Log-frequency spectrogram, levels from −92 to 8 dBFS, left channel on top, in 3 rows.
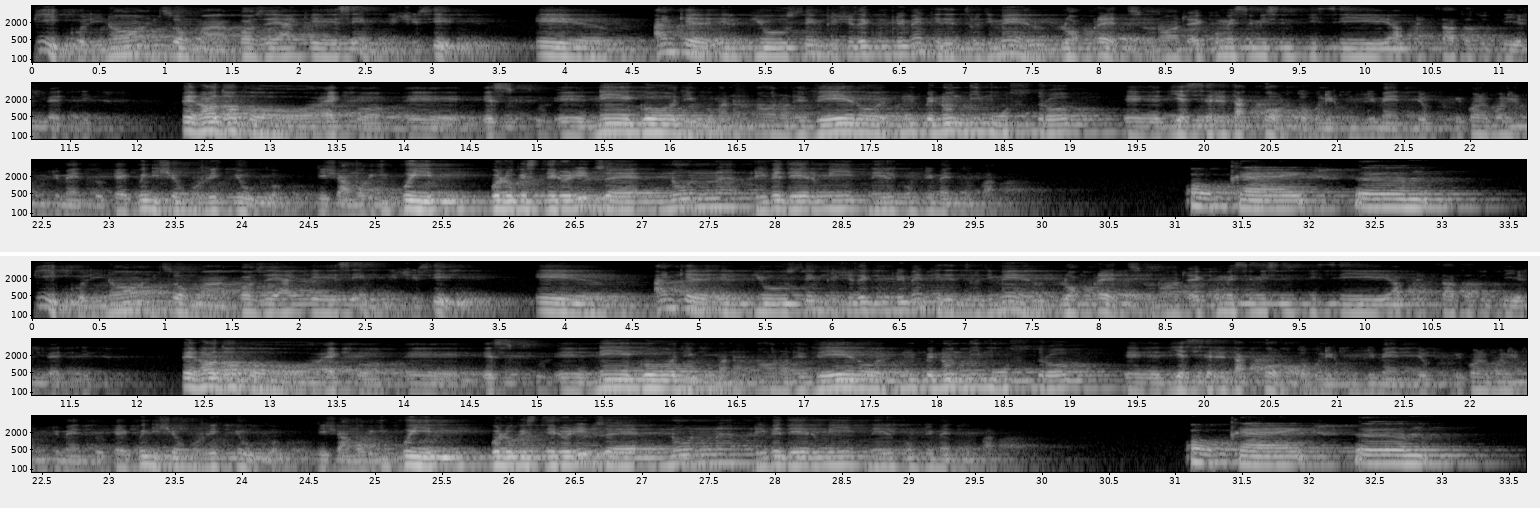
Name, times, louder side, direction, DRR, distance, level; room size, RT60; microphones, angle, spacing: voice 1, 0.0-3.2 3.8-4.4 4.7-10.3 10.6-10.7 11.0-11.4 12.3-19.0 19.4-21.7 22.0-24.3 24.5-25.5 25.9-29.6, equal, 20° left, 3 dB, 4.6 m, -29 dB
voice 2, 31.1-32.9, equal, 10° right, 0 dB, 2.5 m, -28 dB
29.0 x 27.0 x 7.1 m, 1.1 s
head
